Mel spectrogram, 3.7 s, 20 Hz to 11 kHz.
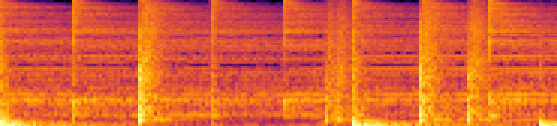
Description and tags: trip hop-09
trip hop acoustic drum loop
